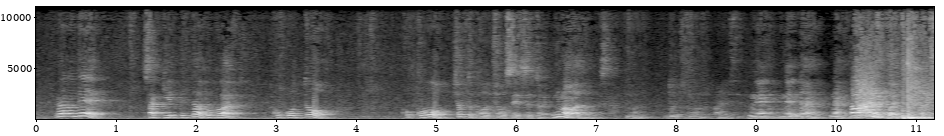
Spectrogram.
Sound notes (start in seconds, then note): 10.7 collision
